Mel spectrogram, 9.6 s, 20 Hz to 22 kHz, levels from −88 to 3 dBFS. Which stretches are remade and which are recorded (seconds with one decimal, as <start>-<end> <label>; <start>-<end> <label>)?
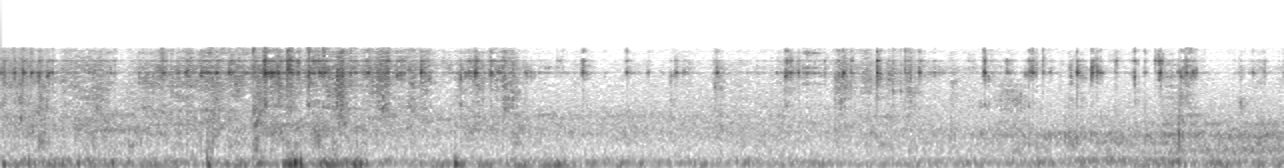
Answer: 0.0-6.1 remade; 6.1-6.8 recorded; 6.8-9.6 remade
